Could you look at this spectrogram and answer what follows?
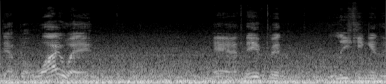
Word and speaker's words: Huawei: It's really, but it's pronounced Huawei.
